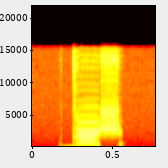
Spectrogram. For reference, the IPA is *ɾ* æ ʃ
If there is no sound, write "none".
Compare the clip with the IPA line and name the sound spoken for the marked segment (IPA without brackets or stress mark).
d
